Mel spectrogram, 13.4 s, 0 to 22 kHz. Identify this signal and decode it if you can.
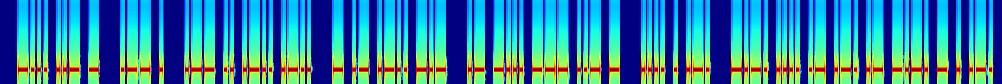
Morse code, heard as a keyed tone, about 28 wpm, 700 Hz. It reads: BUT WE WILL TALK ABOUT HER CHARACTER
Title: Sentences from Top 1200 Words 28wpm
